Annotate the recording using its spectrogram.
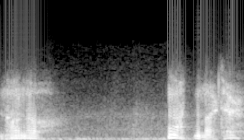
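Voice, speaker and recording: Over light background noise, a man puts on a raspy character voice. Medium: short film. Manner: jittery, clipped, repeating himself.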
